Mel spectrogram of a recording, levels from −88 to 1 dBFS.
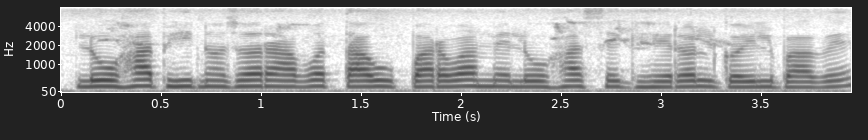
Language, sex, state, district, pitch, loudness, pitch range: Bhojpuri, female, Bihar, Gopalganj, 210 Hz, -31 LUFS, 200-215 Hz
